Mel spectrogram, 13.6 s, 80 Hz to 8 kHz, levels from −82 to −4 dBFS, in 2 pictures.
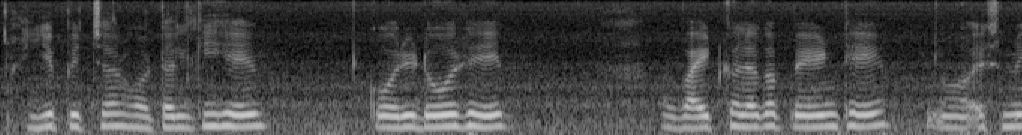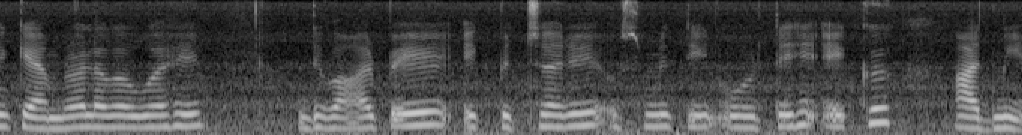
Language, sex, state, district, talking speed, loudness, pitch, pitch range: Hindi, male, Bihar, Darbhanga, 130 wpm, -29 LUFS, 210 Hz, 200-220 Hz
